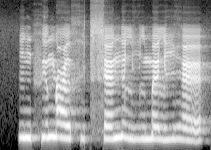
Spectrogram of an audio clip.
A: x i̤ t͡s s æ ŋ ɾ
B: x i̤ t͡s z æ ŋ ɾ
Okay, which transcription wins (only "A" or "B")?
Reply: A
